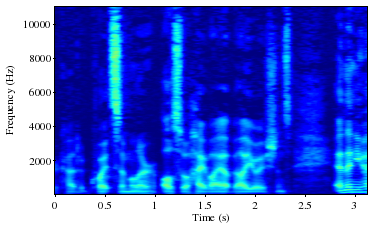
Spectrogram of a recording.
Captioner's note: inhales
